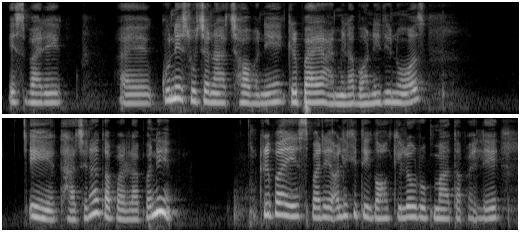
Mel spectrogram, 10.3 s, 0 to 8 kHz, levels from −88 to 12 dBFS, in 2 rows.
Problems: none marked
